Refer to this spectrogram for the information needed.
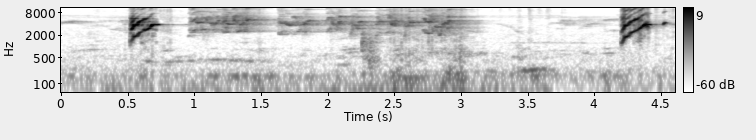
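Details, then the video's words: Female canary calling to males, captive in Indonesia; a rising chirp, then two seconds of soft buzzy warbling, then another rising chirp with short trailing notes. "PANCINGAN KENARI BETINA MEMANGGIL JANTAN"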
